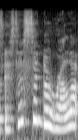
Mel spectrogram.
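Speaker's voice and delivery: put-on high, questioning girlish voice; imitating a puzzled girl. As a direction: mimic her high confused question. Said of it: "she goes".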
